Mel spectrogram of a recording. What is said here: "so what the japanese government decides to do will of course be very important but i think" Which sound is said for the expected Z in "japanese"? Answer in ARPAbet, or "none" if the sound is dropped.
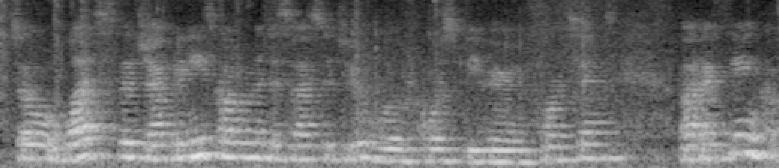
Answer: Z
